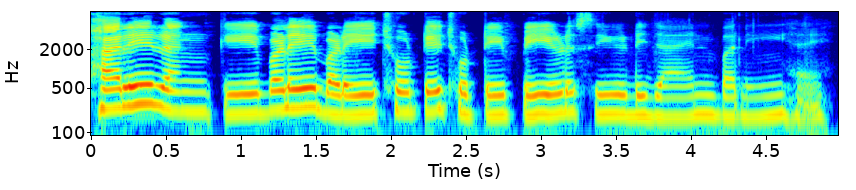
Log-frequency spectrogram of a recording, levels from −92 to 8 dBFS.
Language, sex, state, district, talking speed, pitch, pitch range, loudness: Hindi, male, Uttar Pradesh, Lucknow, 145 wpm, 200 Hz, 190-225 Hz, -19 LUFS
